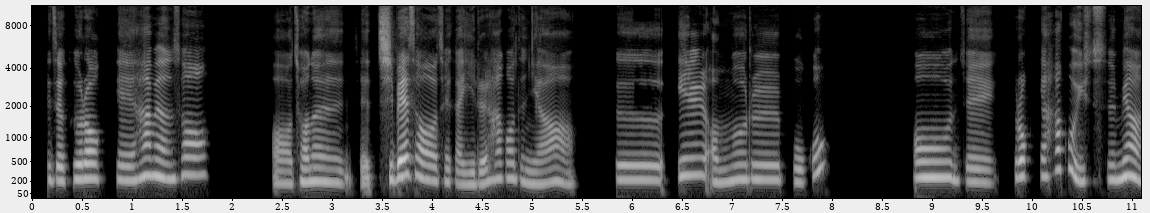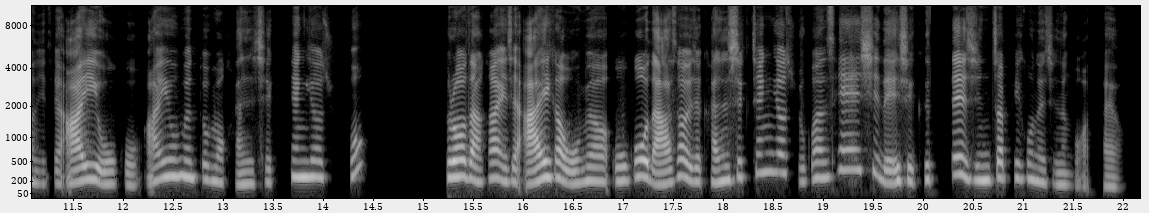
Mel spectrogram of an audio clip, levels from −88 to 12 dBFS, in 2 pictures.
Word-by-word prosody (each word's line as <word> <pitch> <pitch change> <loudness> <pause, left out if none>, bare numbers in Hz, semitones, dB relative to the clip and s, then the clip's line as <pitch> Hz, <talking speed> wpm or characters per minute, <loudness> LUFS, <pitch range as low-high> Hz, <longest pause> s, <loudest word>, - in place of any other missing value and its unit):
이제 210 -1 0
그렇게 225 0 +1
하면서 280 +3 +1 0.6
어 170 -1 -3
저는 190 -1 -1
이제 85 0 -4
집에서 245 -2 +6
제가 190 -4 -6
일을 160 +2 -2
하거든요. 190 -6 -3 0.4
그 215 -1 0
일 280 +1 -1
업무를 220 +3 -2
보고 275 - -5 0.8
어 250 0 +4
이제 190 -3 -5 0.2
그렇게 265 +1 0
하고 365 0 -1
있으면 220 +3 0
이제 170 +1 -11
아이 200 +6 +4
오고 165 -3 -4
아이 225 +6 0
오면 265 -2 +2
또 225 -2 -6
뭐 195 -3 -3
간식 165 +3 -7
챙겨주고 255 - -1 0.8
그러다가 240 -3 +5
이제 195 -3 -1
아이가 230 +7 +6
오면 195 +3 0
오고 210 +6 +2
나서 180 +10 +2
이제 195 - -2
간식 205 +7 -2
챙겨주고 315 -9 -5
한 245 0 +1
3 365 +6 -2
시 355 -6 -3
4 180 -1 +1
시 200 -2 -2
그때 225 +8 -1
진짜 215 +2 0
피곤해지는 195 -10 -6
것 - - -16
같아요. 130 -3 -11
220 Hz, 270 characters per minute, -23 LUFS, 190-255 Hz, 0.8 s, 집에서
